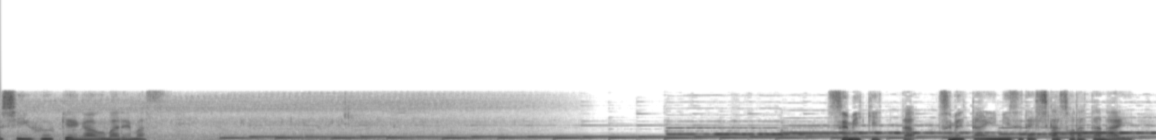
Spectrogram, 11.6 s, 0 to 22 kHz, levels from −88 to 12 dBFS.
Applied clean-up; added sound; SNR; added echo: none; none; none; none.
